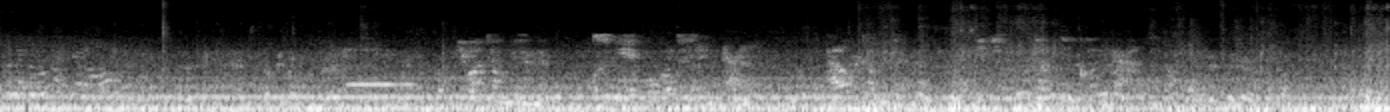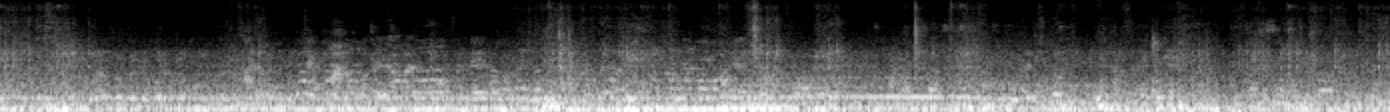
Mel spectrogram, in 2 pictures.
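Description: Loose fittings rattle and knock inside a moving bus.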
